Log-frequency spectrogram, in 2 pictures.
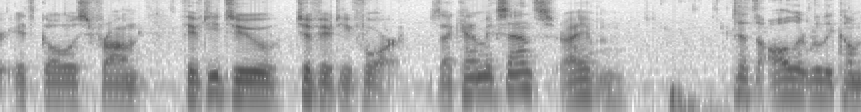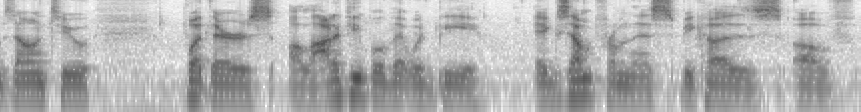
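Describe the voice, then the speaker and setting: There's slight background noise as a man with a medium-pitched voice hosts an online video. He explains benefits casually, often pausing to check in with whoever is listening.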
